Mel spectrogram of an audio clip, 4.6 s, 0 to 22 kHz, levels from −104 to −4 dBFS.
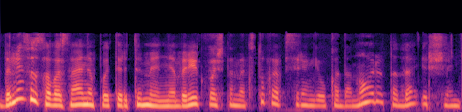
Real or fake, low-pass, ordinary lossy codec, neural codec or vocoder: fake; 7.2 kHz; AAC, 32 kbps; codec, 16 kHz, 6 kbps, DAC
